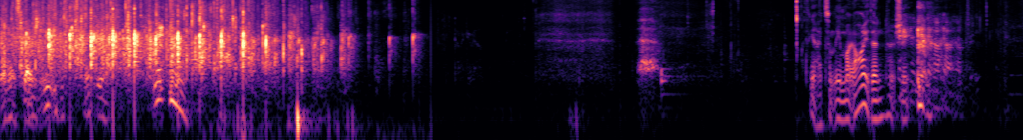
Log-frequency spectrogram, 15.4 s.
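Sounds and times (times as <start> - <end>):
laughter: 0.0 - 1.6, 2.3 - 2.9, 13.4 - 14.7
crowd applause: 0.0 - 6.4
speech: 0.2 - 3.0, 12.2 - 14.4
soft breathy noise: 8.0 - 10.6.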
